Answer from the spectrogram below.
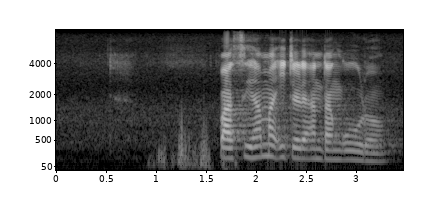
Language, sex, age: Venda, male, 25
